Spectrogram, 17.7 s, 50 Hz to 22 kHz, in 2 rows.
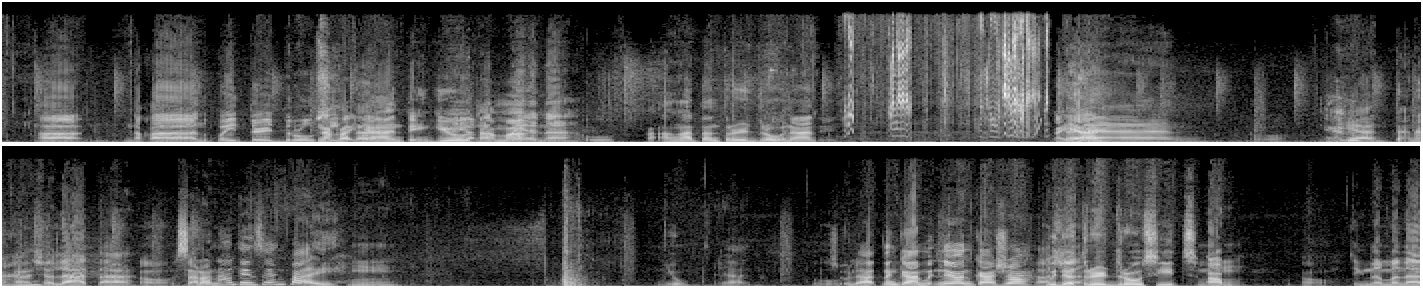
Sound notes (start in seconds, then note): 12.3 door thuds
